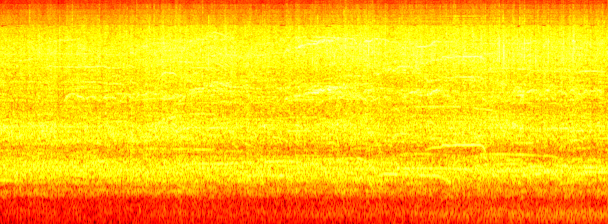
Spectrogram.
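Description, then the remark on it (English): A large crowd at a Donald Trump rally in Montana cheers and applauds continuously for about nine seconds, a loud, dense, steady roar of clapping and shouting with no break and no clear single voice rising above it. “Yes, the Montana crowd approves of the term ass-kicking.”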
